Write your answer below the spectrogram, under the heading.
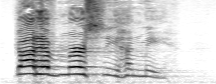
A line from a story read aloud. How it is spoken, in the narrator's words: He dropped to his knees, and he cried out to God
